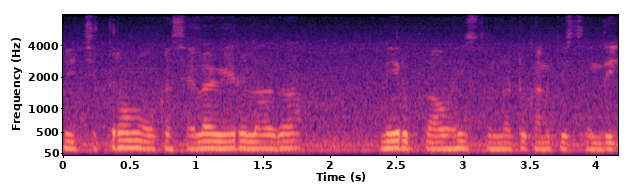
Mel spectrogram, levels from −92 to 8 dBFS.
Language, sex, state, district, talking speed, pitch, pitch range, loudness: Telugu, male, Telangana, Mahabubabad, 100 wpm, 145 Hz, 135-150 Hz, -17 LUFS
